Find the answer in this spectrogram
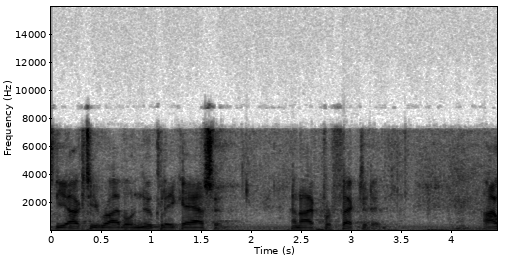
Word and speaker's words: deoxyribonucleic acid: by the way I learned to do was pronounce it it's deoxyribonucleic acid and I've perfected it I wanted to know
